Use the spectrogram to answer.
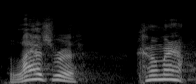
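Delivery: loud call. Acted. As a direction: call into the tomb with force. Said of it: "in a loud voice".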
